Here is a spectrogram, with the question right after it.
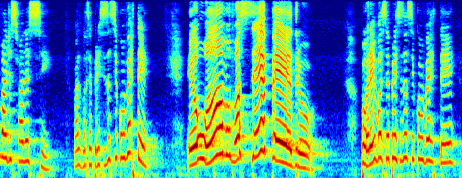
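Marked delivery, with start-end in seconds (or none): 3.7-6.1 loud, slow, tender Jesus. Acted. Preacher voicing Jesus telling Peter, loud and slow.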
